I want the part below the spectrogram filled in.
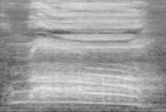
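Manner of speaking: loud roaring word; hammed-up bear roar; mock roar. A narrator's reading.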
